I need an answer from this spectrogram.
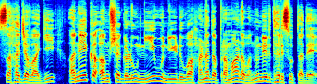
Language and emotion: Kannada, neutral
